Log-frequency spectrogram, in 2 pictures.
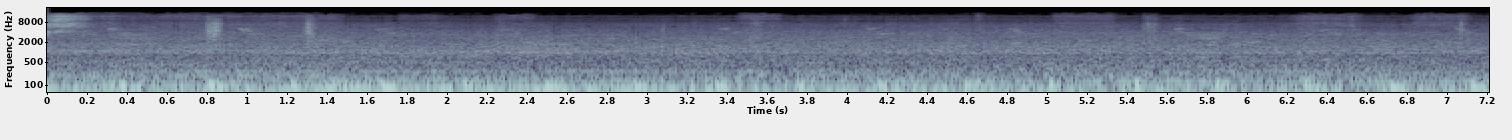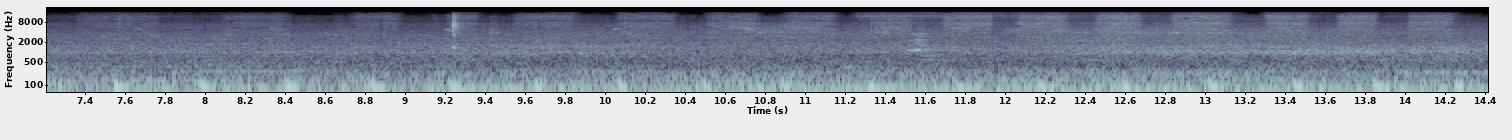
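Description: Outdoor background noise: a steady low rumble with faint voices in the background.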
